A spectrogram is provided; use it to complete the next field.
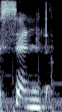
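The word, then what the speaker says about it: scent: अच्छा मुझे ये बताओ इंग्लिश में वो कौन सा लफज़ है जिसे लिखे तो उसमें एस आता है। लेकिन उसे जब रीड आउट करें तो एस साइलेंट होता है।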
